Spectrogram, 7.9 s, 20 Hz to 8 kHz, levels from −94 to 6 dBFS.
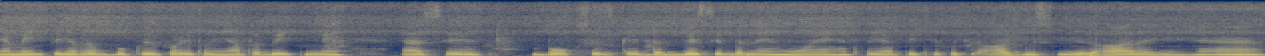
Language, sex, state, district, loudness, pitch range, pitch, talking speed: Hindi, female, Punjab, Fazilka, -15 LUFS, 205-220 Hz, 210 Hz, 160 wpm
